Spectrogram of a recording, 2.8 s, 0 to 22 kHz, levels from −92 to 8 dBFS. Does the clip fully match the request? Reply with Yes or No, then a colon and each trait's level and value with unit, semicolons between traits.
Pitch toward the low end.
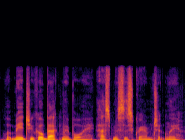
Yes: very low, 95 Hz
